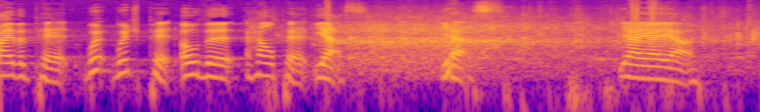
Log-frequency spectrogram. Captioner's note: crowd laughing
